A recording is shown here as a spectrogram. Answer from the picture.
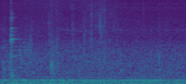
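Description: A couple of faint clicks as pruning shears snip at an opo gourd vine, over a steady low rumble.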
